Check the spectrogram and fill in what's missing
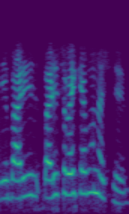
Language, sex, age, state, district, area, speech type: Bengali, female, 45-60, West Bengal, Birbhum, urban, conversation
